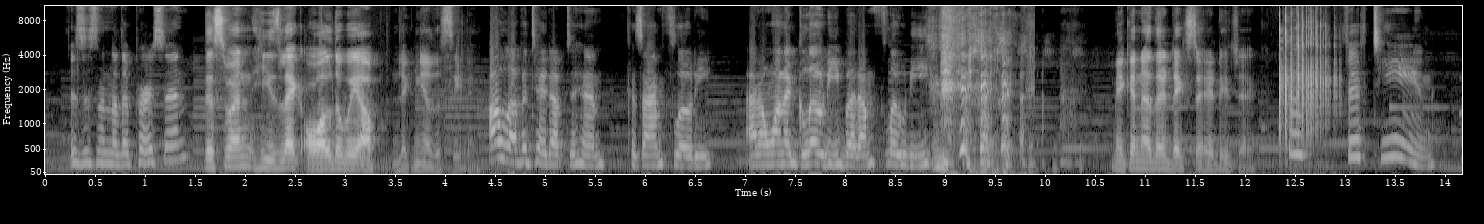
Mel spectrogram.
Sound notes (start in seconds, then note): 8.8 laughter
